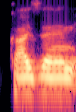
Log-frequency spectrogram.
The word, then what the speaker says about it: Kaizen: Kaizen is a Japanese word with two syllables, Kai and Zen.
